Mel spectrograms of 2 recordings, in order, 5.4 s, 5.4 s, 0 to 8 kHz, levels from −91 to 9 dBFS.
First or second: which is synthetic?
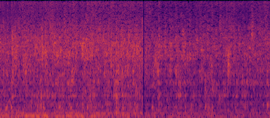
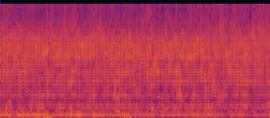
second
